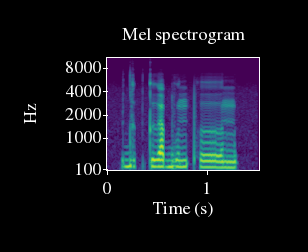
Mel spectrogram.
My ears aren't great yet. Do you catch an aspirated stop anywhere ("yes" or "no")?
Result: yes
